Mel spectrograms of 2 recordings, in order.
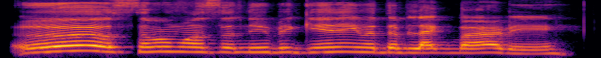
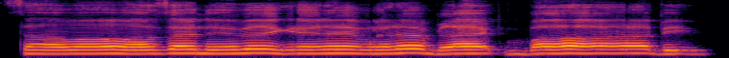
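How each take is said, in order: First: Loud, high burst of discovery; real excited "oh" reaction; excited outburst. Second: Slow, loud, stretched-out repeat; loud, drawn out. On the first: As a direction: exclaim it loudly, starting high. Sudden reaction to a card. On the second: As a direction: draw every word out loudly. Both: Real, not acted.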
